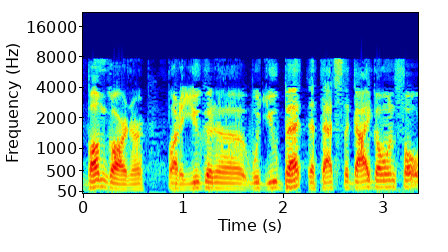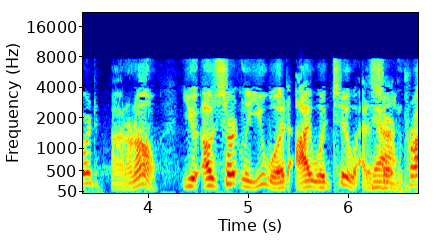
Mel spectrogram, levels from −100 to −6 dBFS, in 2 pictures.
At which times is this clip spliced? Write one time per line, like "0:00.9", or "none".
0:03.5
